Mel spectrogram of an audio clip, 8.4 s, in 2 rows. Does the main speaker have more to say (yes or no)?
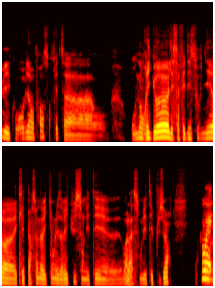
no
